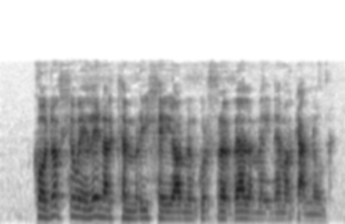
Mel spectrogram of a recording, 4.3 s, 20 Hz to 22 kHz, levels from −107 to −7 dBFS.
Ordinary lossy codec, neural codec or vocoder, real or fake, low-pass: Opus, 64 kbps; none; real; 7.2 kHz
